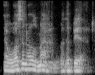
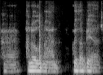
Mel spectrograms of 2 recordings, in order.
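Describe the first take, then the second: First: Lilting poem reading with a bouncy beat; limerick reading. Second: Put-on "old" and "beard" hit on the beat of "an old man with a beard"; rhythm demo. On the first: Acted. Host reading a Lear limerick aloud, lilting recitation. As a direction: recite it like a nonsense rhyme for children. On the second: Shown as a demonstration. Teacher scanning the limerick line to show the anapaest, beats stressed. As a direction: scan the line, leaning on each beat. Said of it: "anapaestic rhythm, da-da-dum".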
